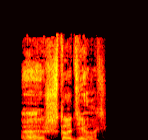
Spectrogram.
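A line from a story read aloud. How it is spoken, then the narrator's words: Grunting. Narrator (Russian): хмыкнул Федор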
